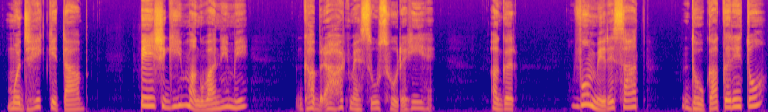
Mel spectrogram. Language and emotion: Urdu, fearful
